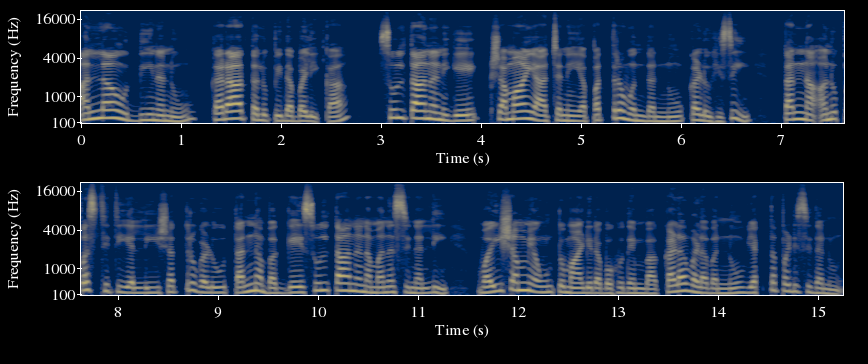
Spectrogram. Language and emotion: Kannada, neutral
